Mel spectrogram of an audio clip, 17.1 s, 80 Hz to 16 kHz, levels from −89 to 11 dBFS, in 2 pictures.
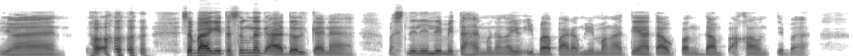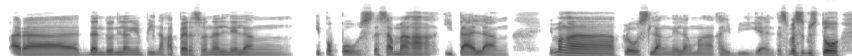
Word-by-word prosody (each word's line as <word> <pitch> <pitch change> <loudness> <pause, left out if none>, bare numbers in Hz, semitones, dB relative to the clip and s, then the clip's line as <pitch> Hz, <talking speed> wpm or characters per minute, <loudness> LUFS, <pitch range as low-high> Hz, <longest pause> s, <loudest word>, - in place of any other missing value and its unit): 'Yan, 105 +1 -1 0.3
oo. 150 +6 +2 0.6
Sabagay, 150 -2 +10
ta's 150 0 +1
no'ng 155 0 0
nag-adult 125 -4 +4
ka - - +2
na, 95 -1 -5 0.3
mas - - -1
nililimitahan 140 -4 -2
mo 110 - -13
na, 110 0 -10
nga 120 - -4
'yong 125 -1 -7
iba, 125 -1 +1
parang 100 0 -4
may 105 - -9
mga 105 0 -6
tinatawag 120 -3 +1
pang 110 0 -3
"dump 100 -2 -2
account," 105 -2 -7
'di - - -10
ba? - - -13 0.5
Para 105 -1 0 0.5
nandoon 115 +2 -3
lang 115 0 -4
'yong 115 - -10
pinaka-personal 115 -1 -4
nilang 105 -1 -7 0.2
ipo-post. 100 -5 -4
Ta's - - -3
ang 125 - -6
makakakita 115 - -1
lang, 90 -1 -5 0.4
'yong 180 - -5
mga 150 -1 +6 0.5
close 110 -2 0
lang 100 0 -4
nilang 100 -1 -8
mga 95 -1 -10
kaibigan. 90 -1 -11
Ta's - - -4
mas 145 +1 +3
gusto 145 +1 +5
110 Hz, 160 wpm, -23 LUFS, 100-125 Hz, 0.6 s, Sabagay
